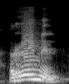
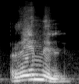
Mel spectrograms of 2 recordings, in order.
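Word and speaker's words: Ranil: इनका नाम है रेनिल। रेनिल आर ए एन आई एल रेनिल।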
